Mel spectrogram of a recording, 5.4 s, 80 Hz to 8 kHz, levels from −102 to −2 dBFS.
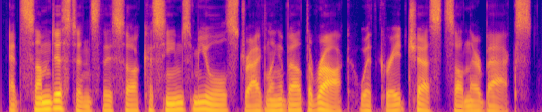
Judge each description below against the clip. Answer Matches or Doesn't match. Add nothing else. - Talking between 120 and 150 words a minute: Doesn't match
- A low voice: Matches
